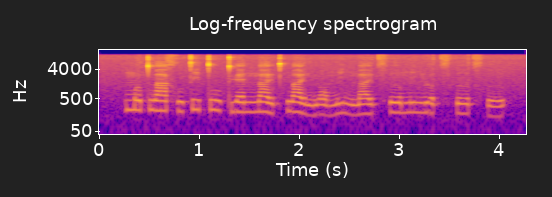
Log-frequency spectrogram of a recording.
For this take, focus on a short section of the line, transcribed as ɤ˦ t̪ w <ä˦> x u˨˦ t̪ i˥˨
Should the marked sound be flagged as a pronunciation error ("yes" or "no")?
no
